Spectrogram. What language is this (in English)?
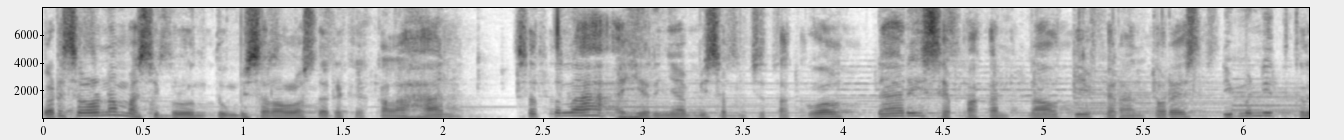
Indonesian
